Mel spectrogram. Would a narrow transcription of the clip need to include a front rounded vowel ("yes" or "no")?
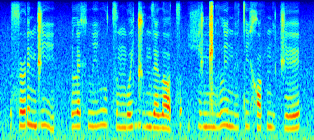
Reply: no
